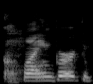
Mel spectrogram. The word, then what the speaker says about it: Klainberg: It's pronounced Kleinberg, but it it's either way it's fine.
